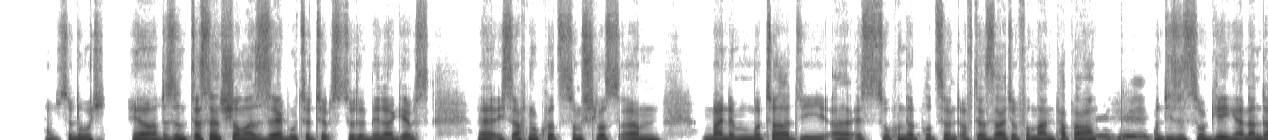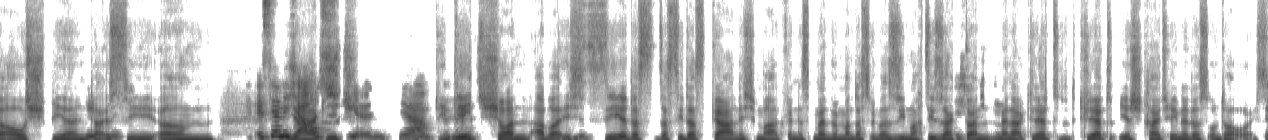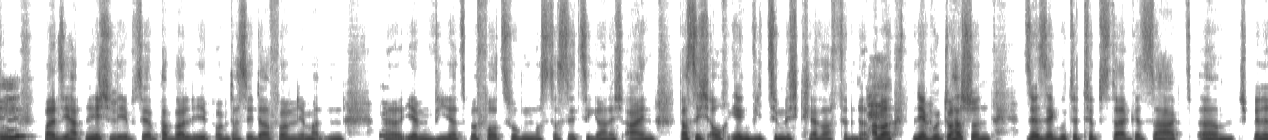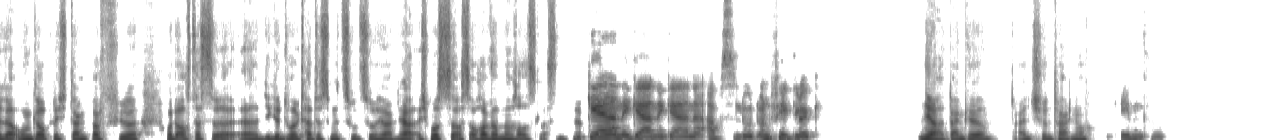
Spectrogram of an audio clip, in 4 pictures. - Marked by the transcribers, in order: other noise; other background noise; unintelligible speech; unintelligible speech
- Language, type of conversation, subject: German, advice, Wie kann ich trotz anhaltender Spannungen die Beziehungen in meiner Familie pflegen?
